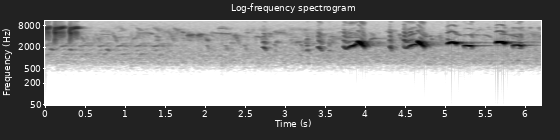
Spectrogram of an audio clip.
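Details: A Song thrush sings loud, clear whistled notes and sharp chirps in quick bursts near its nest with young in a spruce, in 2019, with fainter birdsong in the background.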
